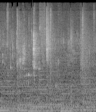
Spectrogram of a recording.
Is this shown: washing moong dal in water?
yes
